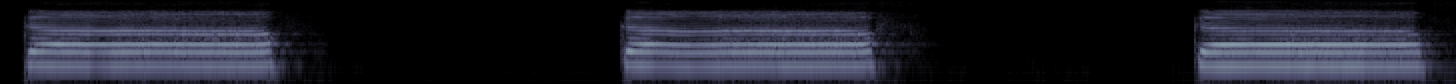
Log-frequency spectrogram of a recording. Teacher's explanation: जब जुबान का पिछला हिस्सा जब यह उठकर सख्त तालू से लगता है तो काफ अदा होता है। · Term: काफ का मखरज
